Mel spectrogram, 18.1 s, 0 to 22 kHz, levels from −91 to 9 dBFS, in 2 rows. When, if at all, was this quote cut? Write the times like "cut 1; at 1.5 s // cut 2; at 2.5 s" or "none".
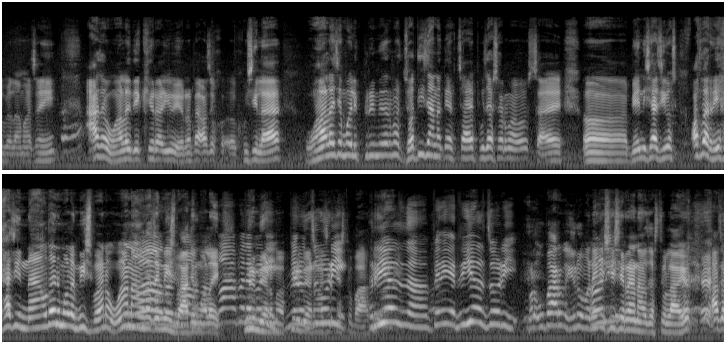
none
